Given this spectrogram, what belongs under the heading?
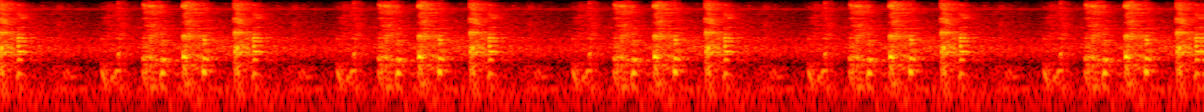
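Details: An adult coughing fit linked to swimming: repeated bouts of short, harsh coughs, several in quick succession in each bout, with brief quiet gaps between.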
